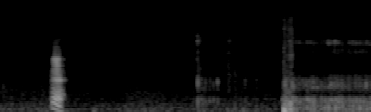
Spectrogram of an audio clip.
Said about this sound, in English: There's a kitty! I heard a purring, and that saved this. I was so angry, but the purring has sent me the therapy cat. I require a therapy cat.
